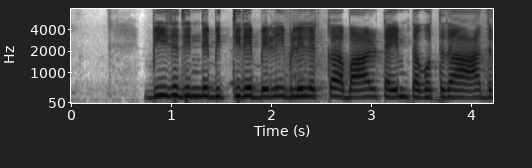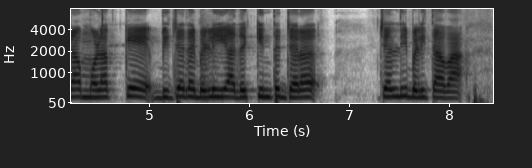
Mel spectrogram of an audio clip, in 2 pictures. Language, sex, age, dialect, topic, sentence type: Kannada, female, 18-24, Northeastern, agriculture, statement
